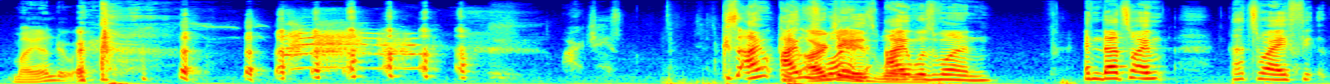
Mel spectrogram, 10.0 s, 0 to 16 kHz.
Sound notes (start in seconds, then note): 1.3 chuckles; 2.1 screams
